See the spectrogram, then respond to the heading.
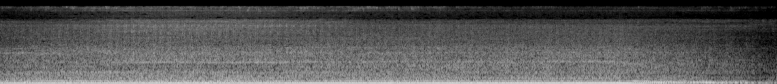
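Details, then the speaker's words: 1975 MGB four-cylinder starts on the key without touching the throttle once the fuel pump runs, catching quickly and settling into a steady, even idle with no misses before shutting off; healthy start and idle. "I gotta say that's got to be the easiest starting mg I've had to date because uh as long as the system doesn't bleed off overnight I've never had another mg that you didn't even need to touch the throttle to get it to start"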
